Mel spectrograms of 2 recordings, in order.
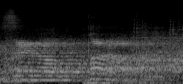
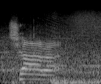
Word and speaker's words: Chara: Slovakia best player of Team Slovakia, number 33, Zdeno Hara. Zdeno Hara, or Chara as he is widely known, or Hara according to the correct and less common pronunciation.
